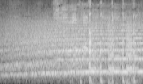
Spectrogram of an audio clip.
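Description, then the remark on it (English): An air raid siren, used as a klaxon for when somebody is fired from the cabinet, wails loudly and continuously, its pitch climbing slowly and steadily, with a rhythmic pulsing creeping in during the second half. No voices are heard. “It's more of an air raid siren kind of thing, right?”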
